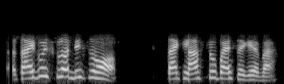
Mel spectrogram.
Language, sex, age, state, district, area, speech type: Assamese, female, 45-60, Assam, Morigaon, rural, conversation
